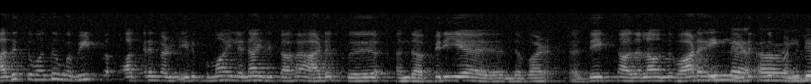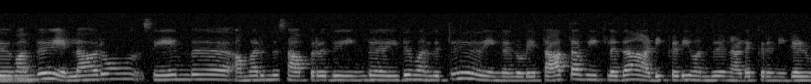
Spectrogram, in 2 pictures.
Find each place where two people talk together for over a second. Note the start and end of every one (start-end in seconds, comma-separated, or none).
7.2-8.4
